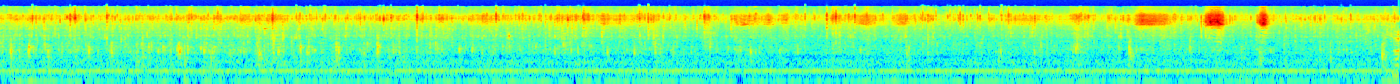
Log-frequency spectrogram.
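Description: Egg noodles dropped a little at a time into boiling chicken broth in a pot, giving a steady close bubbling and patter with a couple of sharper splashes near the end, no talking.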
